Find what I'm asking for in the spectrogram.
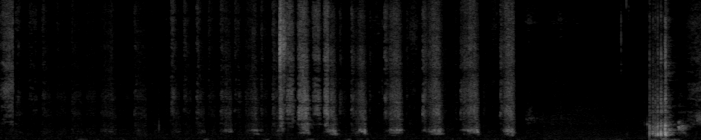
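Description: Scissors cutting corset fabric pieces, a run of crisp, rhythmic snipping and rasping strokes, close and fairly quiet, pausing briefly before one louder final cut.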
